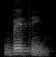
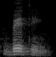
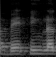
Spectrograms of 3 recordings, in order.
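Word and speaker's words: bathing: म्हणता तुम्हाला I started बेथिंग काय म्हणायचं बेथिंग ठीक आहे किंवा त्याला बेथिंगला तुम्ही बाथिंग पण म्हटलं तरी चालेल पण करेक्ट प्रोनन्सिएशन काय असेल बेथिंग I have started बेथिंग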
